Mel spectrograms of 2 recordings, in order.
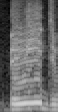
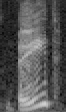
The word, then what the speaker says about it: buoyed: And not entirely, you know, I'm not necessarily buoyed by the response. Buoyed? Yeah. Can't remember if I can pronounce that word or if I'm saying it wrongly. Buoyed? Anyway, yeah. buoyed. Like a buoy.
